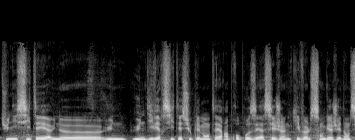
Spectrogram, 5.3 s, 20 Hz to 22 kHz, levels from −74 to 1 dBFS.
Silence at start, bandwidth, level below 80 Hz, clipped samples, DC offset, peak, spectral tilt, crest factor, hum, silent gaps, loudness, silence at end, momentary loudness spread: 0.05 s; 15.5 kHz; -42 dBFS; under 0.1%; under 0.1%; 0 dBFS; -5 dB/octave; 12 dB; none; none; -13 LUFS; 0 s; 4 LU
